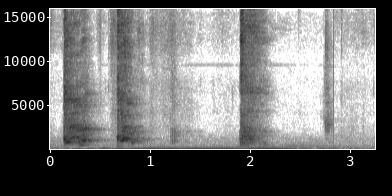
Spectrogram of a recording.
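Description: Three short, wet infant coughs over a steady low machine hum; a congested cough in a baby with RSV.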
